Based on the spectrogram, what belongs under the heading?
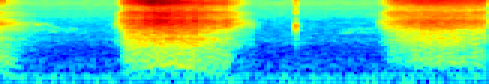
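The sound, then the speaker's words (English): Two short, breathy sniffles separated by a brief pause with a faint click between them; no one speaks. “Weird sniffle sound.”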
